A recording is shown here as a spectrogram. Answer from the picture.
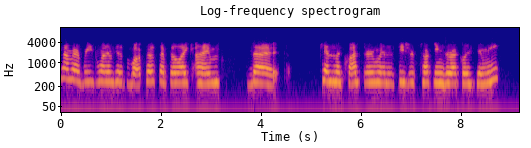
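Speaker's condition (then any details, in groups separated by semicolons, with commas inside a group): ALS; probable category at diagnosis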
